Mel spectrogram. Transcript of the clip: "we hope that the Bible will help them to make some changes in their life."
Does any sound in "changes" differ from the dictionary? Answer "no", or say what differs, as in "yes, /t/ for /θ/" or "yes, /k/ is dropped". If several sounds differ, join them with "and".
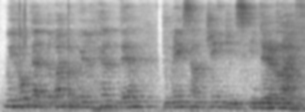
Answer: yes, /s/ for /z/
